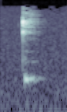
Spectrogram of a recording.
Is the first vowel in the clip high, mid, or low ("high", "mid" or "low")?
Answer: high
